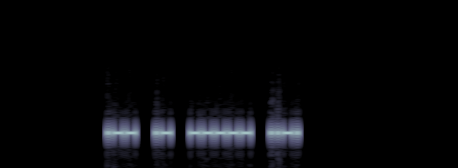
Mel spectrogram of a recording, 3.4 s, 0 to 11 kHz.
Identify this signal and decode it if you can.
Morse code, heard as a keyed tone, about 52 wpm, spaced as for 36 wpm, 700 Hz. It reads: WA0F
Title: USA Call Signs - 4 Characters - 2x Character Spacing - 50wpm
